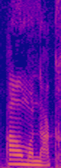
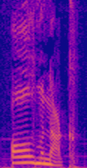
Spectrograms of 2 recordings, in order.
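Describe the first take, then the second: First: The first vowel is not a long all sound. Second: The first vowel is a long all sound. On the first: The speaker calls it wrong. "please also take that correction" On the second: The speaker calls it right. "That's a long all sound"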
